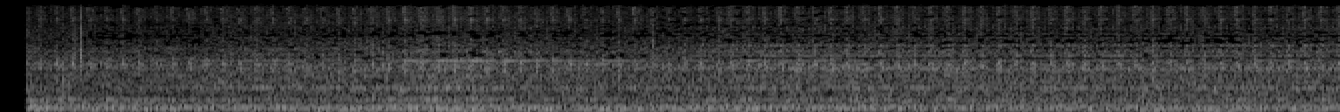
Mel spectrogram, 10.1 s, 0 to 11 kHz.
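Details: Daewoo Matiz engine 3500 km after an overhaul at a Tashkent warranty service, camshaft replaced: fast light sewing-machine tapping over idle, suspected worn hydraulic lifters and unreplaced valve guide bushings.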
